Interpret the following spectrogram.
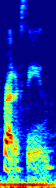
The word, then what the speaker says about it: Bratterstein: name is Brittany and my channel name is pronounced Brad Essene do I look villainous because that's what I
